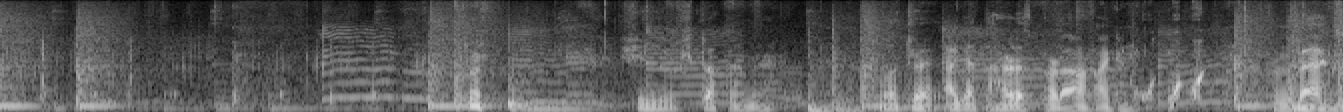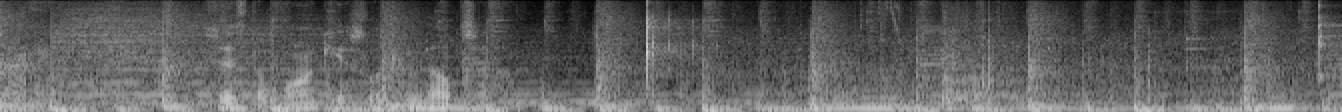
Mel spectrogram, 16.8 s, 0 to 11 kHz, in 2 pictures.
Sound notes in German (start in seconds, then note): 7.2 imitiert ein Werkzeug; 12.9 fröhliche Instrumentalmusik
